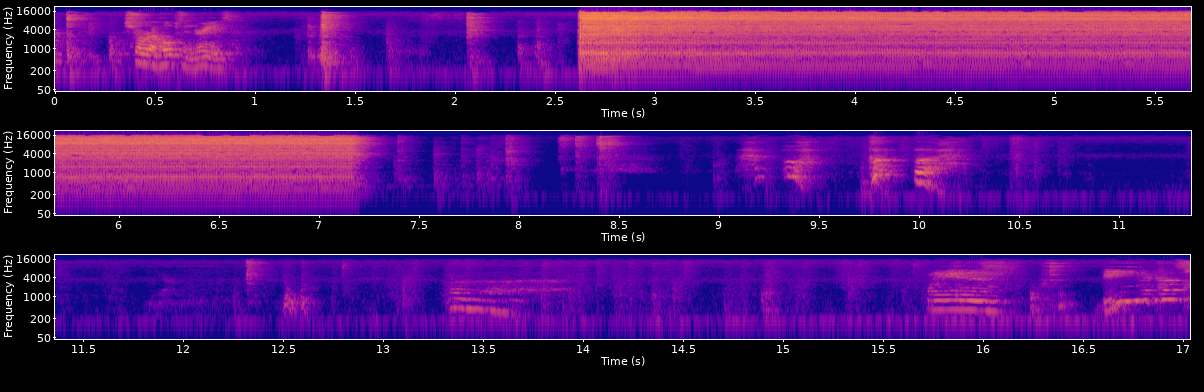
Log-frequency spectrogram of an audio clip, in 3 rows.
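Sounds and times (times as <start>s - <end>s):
pneumatic air tool hammering: 2.6s - 7.3s.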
